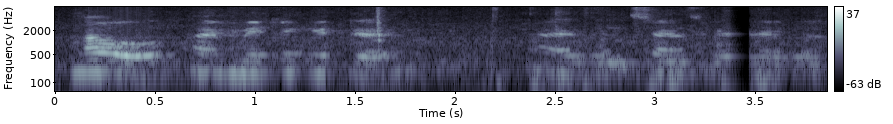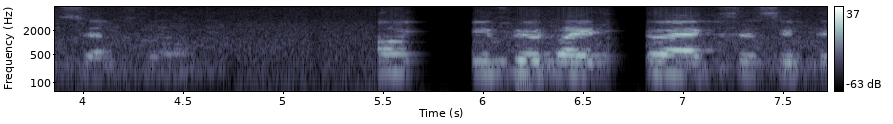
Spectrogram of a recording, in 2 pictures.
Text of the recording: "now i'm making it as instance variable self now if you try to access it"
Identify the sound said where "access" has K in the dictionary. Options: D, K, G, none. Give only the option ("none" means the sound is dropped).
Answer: K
